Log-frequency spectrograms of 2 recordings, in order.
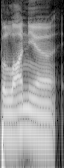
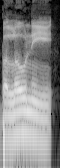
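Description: First: The word has an Italian pronunciation. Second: The word has an anglicized English pronunciation. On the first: It is the usage in Italy. "you have to call it Bologna in Italy" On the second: It is the usage in Canada. "but Bologna in Canada"

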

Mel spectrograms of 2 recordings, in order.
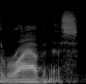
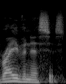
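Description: First: The start does not sound like 'raven'. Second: The start sounds like the bird 'raven'. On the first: The speaker calls it right. "Let's go with ravenous" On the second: The speaker calls it wrong. "that sounds like a bird"

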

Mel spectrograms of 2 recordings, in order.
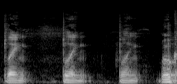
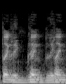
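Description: First: The words are repeated at a slow, steady pace. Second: The words are repeated at a fast, hurried pace. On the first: The signal blinks at its normal rate. The speaker calls it right. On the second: The signal blinks too quickly from low resistance. The speaker calls it wrong.

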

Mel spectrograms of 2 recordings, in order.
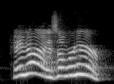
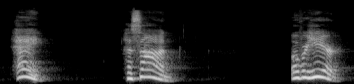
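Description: First: It is said in a Mickey Mouse voice. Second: It is said in a normal voice.

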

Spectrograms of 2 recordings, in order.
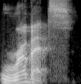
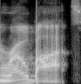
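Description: First: The word is pronounced like ribbits. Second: The word is pronounced like robots. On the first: This imitates another person's odd pronunciation. The speaker calls it wrong. "He would call them ribbits" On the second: This is the usual pronunciation. The speaker calls it right. "He didn't call them robots"

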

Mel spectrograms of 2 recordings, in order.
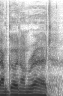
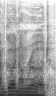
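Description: First: The vowel in the last word sounds like E. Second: The vowel in the last word sounds like O. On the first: The speaker comes from East Hull. "if you're from Eastall, you say" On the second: The speaker comes from West Hull. "In Hull, you would say"

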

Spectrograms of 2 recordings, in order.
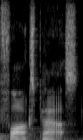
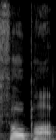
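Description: First: The x and s sounds are pronounced. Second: The x and s sounds are silent. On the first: The speaker calls it wrong. "they'll say Fox Pass" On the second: The speaker calls it right. "well, it's faux pas"

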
